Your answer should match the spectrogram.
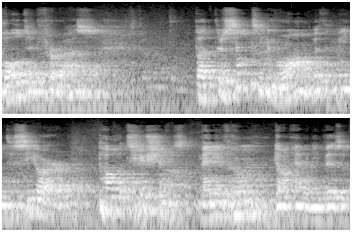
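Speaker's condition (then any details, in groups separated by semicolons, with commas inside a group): No condition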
